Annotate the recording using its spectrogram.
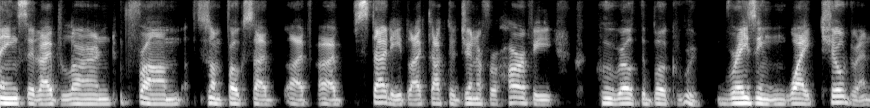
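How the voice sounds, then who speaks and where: Against a quiet background, a man speaks in a plain, everyday voice at a fairly high pitch and a fairly slow pace. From US army family, moved around. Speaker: diversity speaker and workshop facilitator. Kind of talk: interview conversation.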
